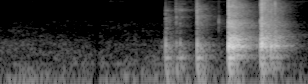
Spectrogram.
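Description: A boy's quick breathy vocal bursts, like gasps. Four come in a row starting about a second in, and the last two are loud.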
